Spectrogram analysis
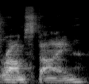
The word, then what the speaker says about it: Rammstein: But in German it's Rammstein, and that's the way that Greg's pronounced it.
